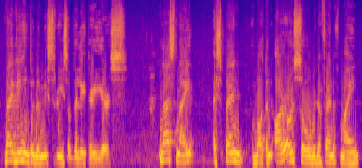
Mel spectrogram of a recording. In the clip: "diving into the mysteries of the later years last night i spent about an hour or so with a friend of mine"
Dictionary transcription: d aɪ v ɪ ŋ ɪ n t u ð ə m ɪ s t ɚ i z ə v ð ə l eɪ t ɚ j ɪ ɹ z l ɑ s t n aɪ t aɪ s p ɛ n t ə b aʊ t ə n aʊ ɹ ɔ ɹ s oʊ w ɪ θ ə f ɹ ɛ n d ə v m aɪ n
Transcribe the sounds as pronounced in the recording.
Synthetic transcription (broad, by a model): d aɪ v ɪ ŋ ɪ n t u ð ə m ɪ s t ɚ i s ə v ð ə l eɪ t ɚ j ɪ ɹ s l ɑ s t n aɪ t aɪ s p ɛ n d ə b aʊ t ə n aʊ ɹ ɔ ɹ s oʊ w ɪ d ə f ɹ ɛ n d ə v m aɪ n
